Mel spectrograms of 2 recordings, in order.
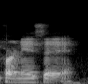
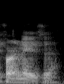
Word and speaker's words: Farnese: I say Farnese. Because it Farnese. seems an Italian-derived name, so I pronounce it that way.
